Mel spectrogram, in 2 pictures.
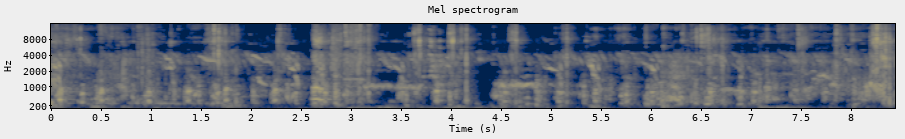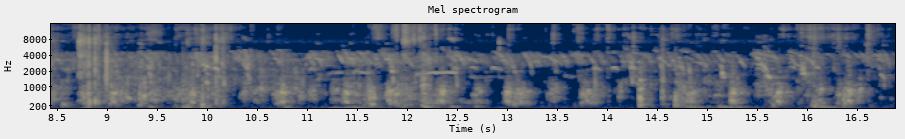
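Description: Chickens clucking and calling, many short falling calls overlapping, with a rooster among them.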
